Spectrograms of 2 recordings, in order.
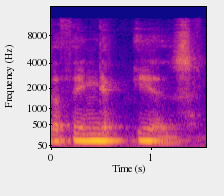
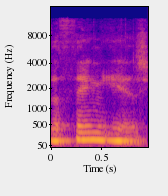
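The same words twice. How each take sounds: First: A hard G sound is released after ng. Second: The ng ends without any released G sound. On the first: The speaker calls it wrong. "You don't hear the thing is" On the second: The speaker calls it right. "you don't let out the G sound"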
